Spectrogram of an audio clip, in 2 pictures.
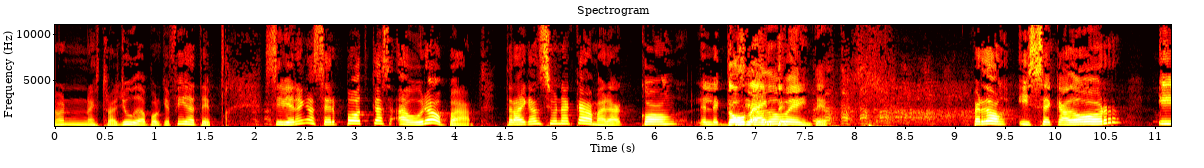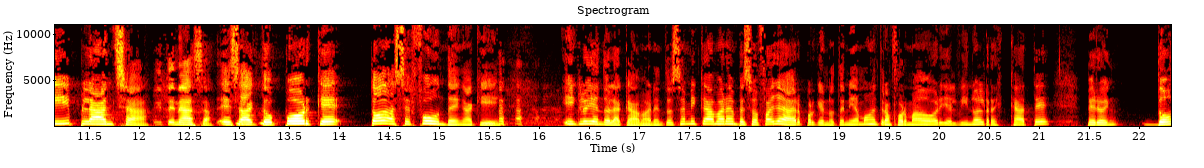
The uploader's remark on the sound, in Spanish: Volvimos a juntarnos frente a un micrófono. Episodio grabado con un hermoso público en vivo en Madrid.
